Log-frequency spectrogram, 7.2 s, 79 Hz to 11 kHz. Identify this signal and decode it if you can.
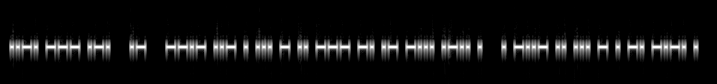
Morse code, heard as a keyed tone, about 40 wpm, 700 Hz. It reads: FOR A QUESTIONABLE EXISTENCE
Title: Pangram Challenge v2 - 40wpm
